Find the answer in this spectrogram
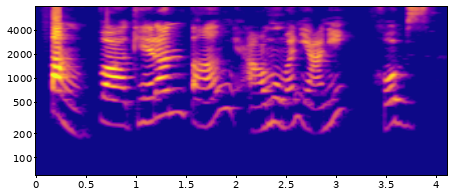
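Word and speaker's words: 빵: فالكلمة دي يعني مشتقة من اصل فرنسي، فاصبحت كورية واصبحت تنطق بانغ.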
